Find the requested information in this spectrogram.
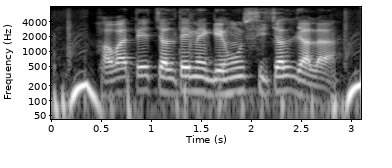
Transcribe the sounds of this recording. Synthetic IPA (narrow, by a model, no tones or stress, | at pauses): hɐʋaːt̪et͡ʃɐlt̪emɛ̃ɡeːɦũsit͡ʃəld͡ʒaːla̰ː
